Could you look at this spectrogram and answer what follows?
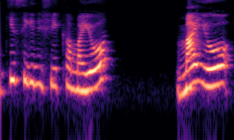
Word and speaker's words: maiô: Com acento, maiô. Esse acento circunflexo mudou a pronúncia, o som, e mudou também o sentido.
